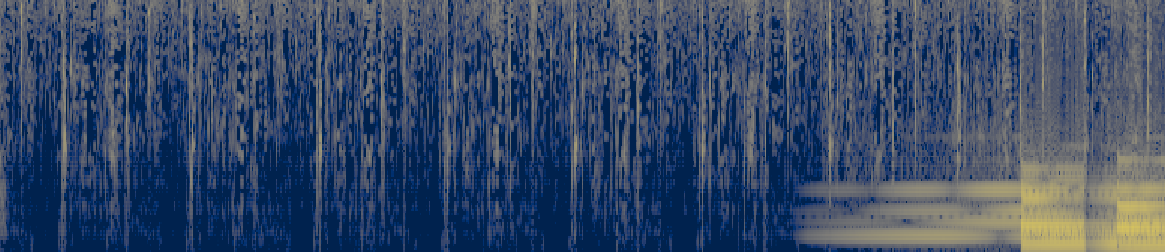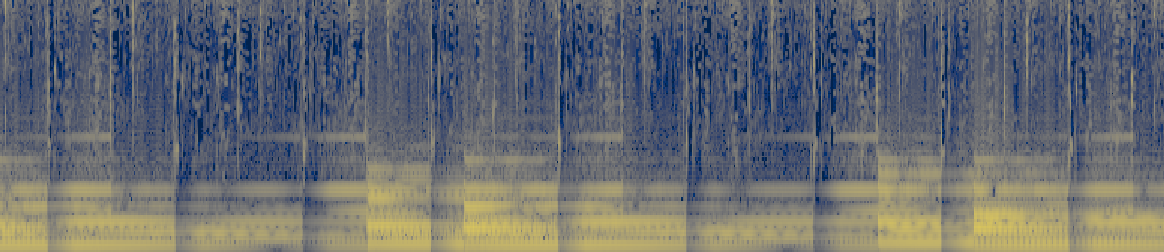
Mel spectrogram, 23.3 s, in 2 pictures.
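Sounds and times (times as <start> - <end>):
ambience: 8.3 - 23.2.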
